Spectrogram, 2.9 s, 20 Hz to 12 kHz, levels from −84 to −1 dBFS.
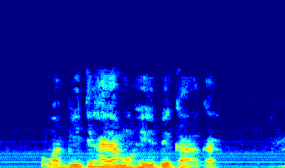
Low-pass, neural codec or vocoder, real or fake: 7.2 kHz; none; real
